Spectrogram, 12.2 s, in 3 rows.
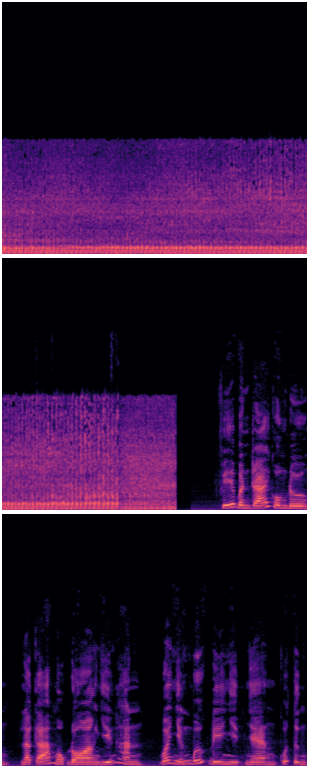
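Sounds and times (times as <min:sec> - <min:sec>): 
big Harley-Davidson motorcycle engines rumbling: 0:00.0 - 0:06.4
speech: 0:07.0 - 0:12.1.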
